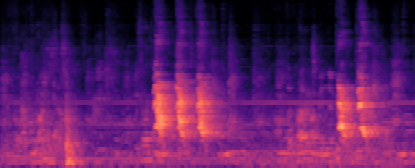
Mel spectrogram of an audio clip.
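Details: Poodle with a biting problem and a queen-like temperament, during a training session; a few sharp barks come in pairs near the middle and end, with a person talking quietly between them.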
